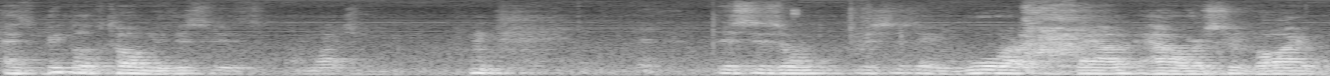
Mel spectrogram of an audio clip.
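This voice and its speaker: A man with an American accent speaks at medium pitch in a monotone, flat way, with long, frequent pauses. Audible room echo and noticeable background noise fill the recording. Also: moderate pace. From US Northeast, Connecticut. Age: 60s. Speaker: audience member asking question. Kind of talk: audience question.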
